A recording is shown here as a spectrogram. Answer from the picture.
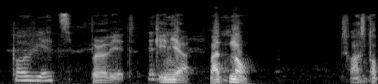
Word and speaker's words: Powiedz: Kinia Proviet. J'ai bien prononcé. Poviet.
